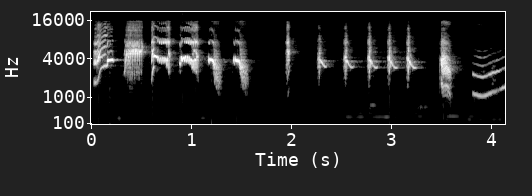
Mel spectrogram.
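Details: Long-tailed shrike from Madura, in full song. Loud harsh buzzy notes are followed by a quicker series of short sharp chips, then a soft rising whistled phrase at the end.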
